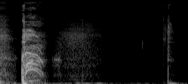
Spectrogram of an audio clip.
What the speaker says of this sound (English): I'm really coughing.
